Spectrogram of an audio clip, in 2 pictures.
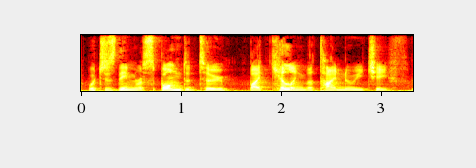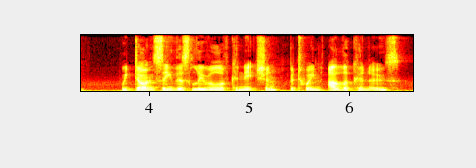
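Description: A man's voice: mid-range voice, sharp tone. A man with a New Zealand accent, hosting a podcast and reading a scripted history narration with dry, wry asides. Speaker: podcast host.

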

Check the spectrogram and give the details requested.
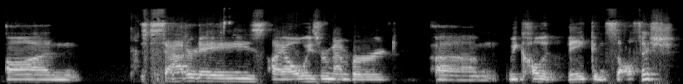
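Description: Male interview guest from Guyana and Canada, middle register, thoughtful and conversational, with halting word searches. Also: medium pitch, expressive, fairly bright tone, poor audio. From Guyana, moved to Canada as a child. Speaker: podcast guest.

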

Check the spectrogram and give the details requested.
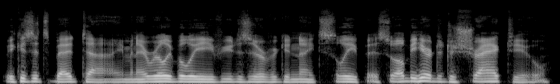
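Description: A middle-aged man hosting a bedtime podcast in a rambling, casual monologue, haltingly meandering, often trailing off and starting again. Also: mid-range voice, little pitch movement, no echo, studio quality. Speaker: bedtime story podcast host.

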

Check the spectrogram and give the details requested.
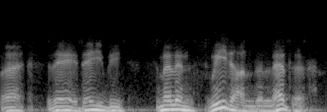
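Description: Through a tinny old radio broadcast comes a simple rustic man with a rural English dialect. He is humble and halting, feeling his way through each phrase in a radio play. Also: medium pitch, animated, husky. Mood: earnest, halting. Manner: halting, repetitive. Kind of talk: 1950s radio acting.

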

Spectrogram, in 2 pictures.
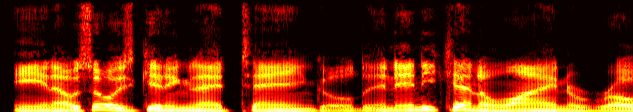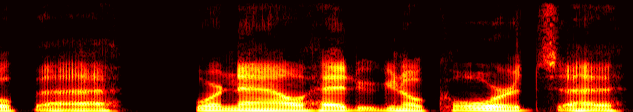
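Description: A man hosting a bedtime podcast in a meandering, halting monologue, doubling back on phrases with deadpan whimsy. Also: medium pitch, creaky, no room sound, clean studio sound. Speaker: podcast host.

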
